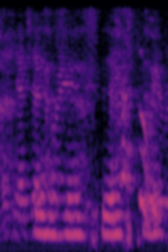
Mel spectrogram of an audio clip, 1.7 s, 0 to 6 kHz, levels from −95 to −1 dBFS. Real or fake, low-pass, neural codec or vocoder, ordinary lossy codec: real; 5.4 kHz; none; none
